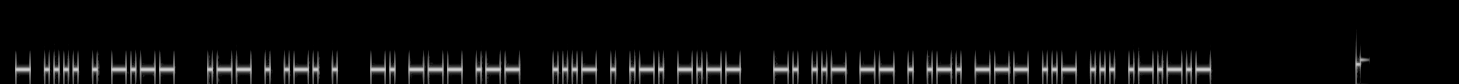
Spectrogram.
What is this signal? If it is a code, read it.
Morse code, heard as a keyed tone, about 25 wpm, 700 Hz. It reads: THEY WERE NOW VERY NUMEROUS.
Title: Sentences from Top 1400 Words 25wpm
